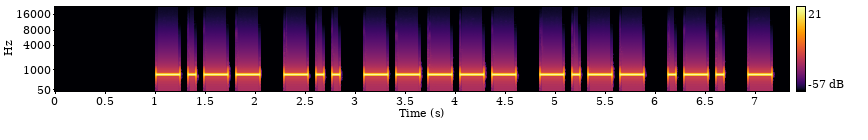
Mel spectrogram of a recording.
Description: Morse code, heard as a keyed tone, about 15 wpm, 700 Hz. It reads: YD0YRT
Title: DXCC-100 Call Signs - 6 Characters - Repeated 2x - 15wpm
